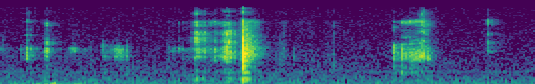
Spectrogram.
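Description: Paper stickers and washi tape being handled on a planner page: light ticks and rustles, a sharp snip a little under two seconds in, and a short scraping rasp about three seconds in.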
